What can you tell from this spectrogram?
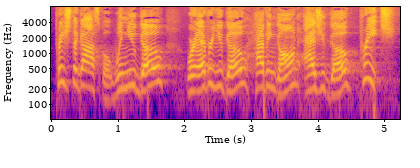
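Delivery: high, loud, building preacher's cry; full-force preaching. Real, not acted. Pastor urging the congregation to preach, rising and loud. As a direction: lift it up like a revival call.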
